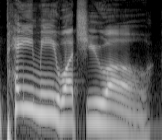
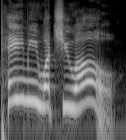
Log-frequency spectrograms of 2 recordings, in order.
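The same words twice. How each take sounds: First: Said in the usual way. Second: A mild hammed-up shout of a cruel creditor; merciless demand. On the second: A narrator's reading. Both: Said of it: "mercilessly yells out".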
